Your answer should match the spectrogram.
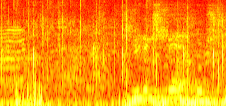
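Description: A man's voice over a public-address system at an outdoor race, breaking off and resuming about a second and a half in, with scattered sharp taps from around the course.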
